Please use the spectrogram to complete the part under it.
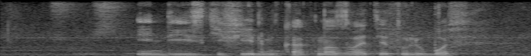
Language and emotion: Russian, neutral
